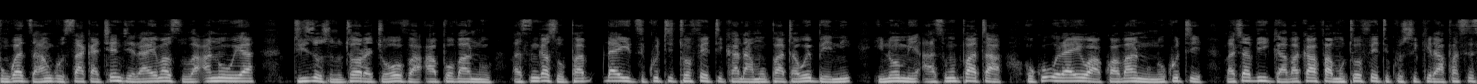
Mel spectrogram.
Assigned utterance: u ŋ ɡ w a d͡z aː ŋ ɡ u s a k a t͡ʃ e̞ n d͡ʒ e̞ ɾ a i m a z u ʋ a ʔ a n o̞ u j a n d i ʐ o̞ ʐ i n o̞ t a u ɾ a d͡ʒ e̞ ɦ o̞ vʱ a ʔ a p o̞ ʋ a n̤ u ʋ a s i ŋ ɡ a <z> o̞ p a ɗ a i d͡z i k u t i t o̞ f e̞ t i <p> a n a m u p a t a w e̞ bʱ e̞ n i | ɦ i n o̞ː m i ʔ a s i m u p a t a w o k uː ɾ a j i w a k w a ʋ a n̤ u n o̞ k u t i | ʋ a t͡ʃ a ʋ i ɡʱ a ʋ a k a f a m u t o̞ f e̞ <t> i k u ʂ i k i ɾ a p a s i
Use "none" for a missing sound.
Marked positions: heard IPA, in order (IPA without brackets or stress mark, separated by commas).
z, k, t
